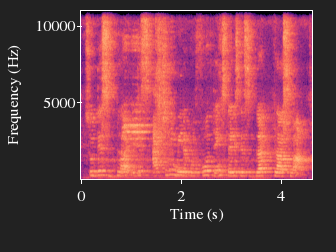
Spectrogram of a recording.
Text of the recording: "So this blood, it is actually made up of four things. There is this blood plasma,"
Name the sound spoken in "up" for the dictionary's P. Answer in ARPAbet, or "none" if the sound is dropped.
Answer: B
